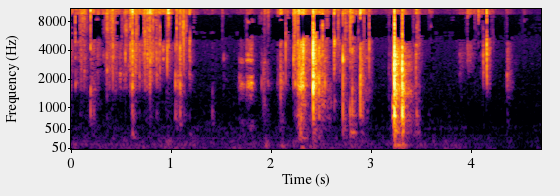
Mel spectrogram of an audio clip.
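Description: A solid green-and-yellow striped soap bar is held in the hand while a metal blade shaves pieces off it. Short, dry scraping and carving strokes come in irregular bursts, with two louder, brighter cuts standing out near the middle and end.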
